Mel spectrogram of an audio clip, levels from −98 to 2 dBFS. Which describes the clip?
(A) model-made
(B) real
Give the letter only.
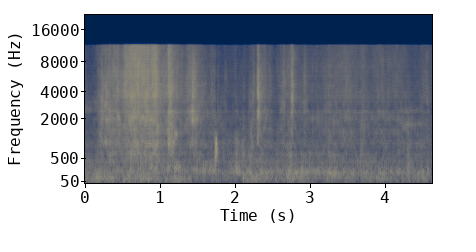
A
